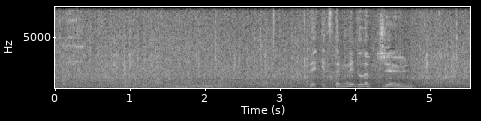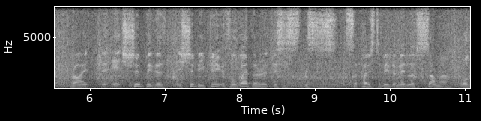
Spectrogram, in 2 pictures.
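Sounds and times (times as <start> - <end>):
heavy rain pouring down in a steady dense hiss: 0.0 - 11.0
low rumble of thunder: 0.5 - 3.4
speech: 3.4 - 4.9, 5.8 - 11.0.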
